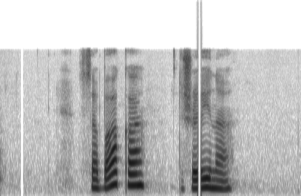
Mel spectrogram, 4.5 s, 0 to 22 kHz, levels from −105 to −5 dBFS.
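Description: Two gaps at joins of encoded pieces: at 0.31 s a 40 ms silence, then at 2.97 s a 50 ms one. Separately encoded chunks kept their padding, so the speech drops out abruptly, slightly smeared, then resumes where it left off.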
